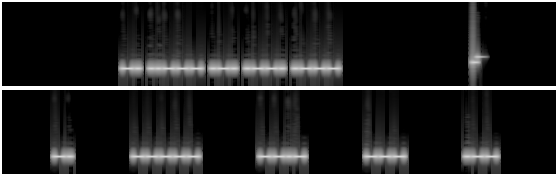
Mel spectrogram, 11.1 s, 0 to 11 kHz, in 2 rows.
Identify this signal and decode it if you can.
Morse code, heard as a keyed tone, about 36 wpm, spaced as for 18 wpm, 700 Hz. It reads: N2RPJ N0QOW
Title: USA Call Signs - 5 Characters - 6x Character Spacing - 35wpm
